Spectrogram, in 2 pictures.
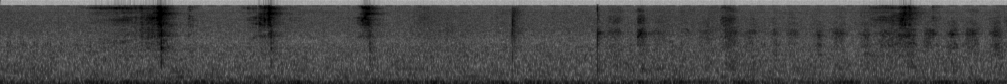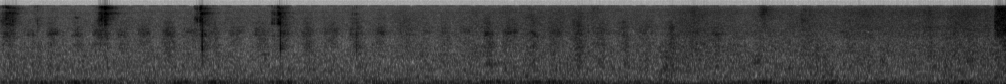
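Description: Grooming shears snipping the hair on a Yorkshire Terrier's face, a series of short, crisp snips about two a second.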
